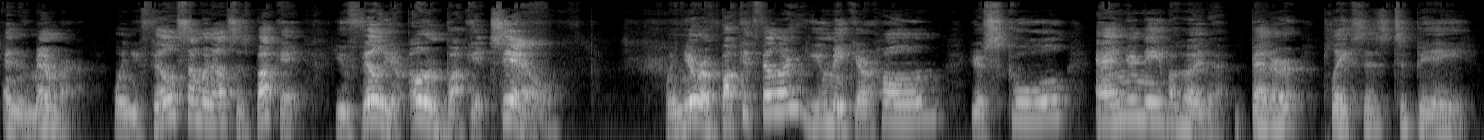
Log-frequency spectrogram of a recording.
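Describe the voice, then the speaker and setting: Older woman reading slowly, very animated. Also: medium pitch. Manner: simple, deliberate phrasing aimed at young children. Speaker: storyteller reading to children. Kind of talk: expressive read-aloud of a children's picture book. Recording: roomy echo with background noise.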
